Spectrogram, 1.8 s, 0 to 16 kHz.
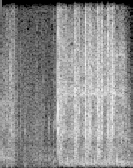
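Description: Rifle with an A2 carry-handle upper receiver fired in a rapid burst of loud, close cracking shots following a brief lead-in.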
